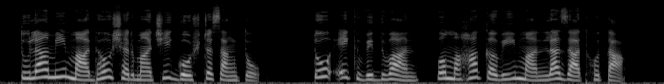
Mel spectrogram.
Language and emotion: Marathi, neutral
